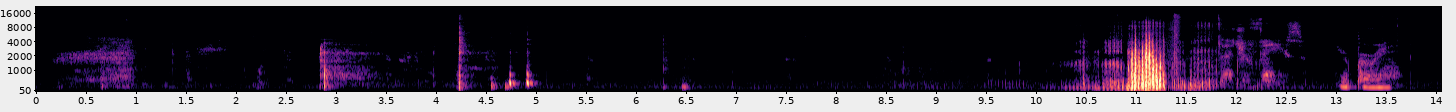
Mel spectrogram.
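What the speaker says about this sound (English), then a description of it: "Purring." Indoor domestic cats give off brief, soft purring bursts close to the mic, rising to a louder rumbling spell near the end, with quiet whispered speech between.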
